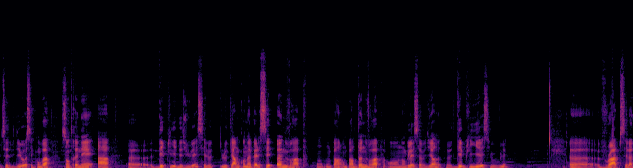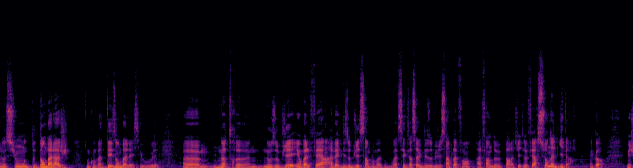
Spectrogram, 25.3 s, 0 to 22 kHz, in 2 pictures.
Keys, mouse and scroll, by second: 0.5 middle click, 8.0 middle click, 17.9-21.9 middle drag.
